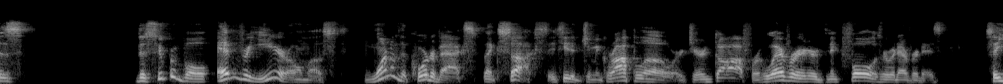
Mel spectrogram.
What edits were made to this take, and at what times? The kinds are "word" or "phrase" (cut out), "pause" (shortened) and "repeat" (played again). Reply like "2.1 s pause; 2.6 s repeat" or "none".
none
